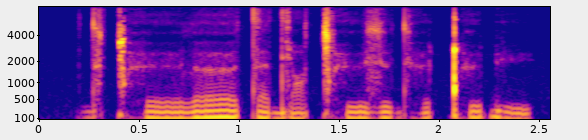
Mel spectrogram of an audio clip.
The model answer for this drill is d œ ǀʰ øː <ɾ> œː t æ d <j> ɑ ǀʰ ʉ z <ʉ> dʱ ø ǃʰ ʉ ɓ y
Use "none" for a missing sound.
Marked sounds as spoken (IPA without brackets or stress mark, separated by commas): l, j, ʉ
